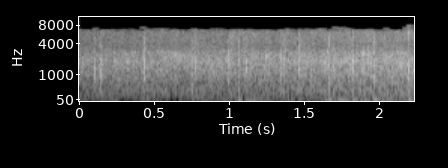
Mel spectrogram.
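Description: Applause from an audience, a dense steady wash of many hands clapping at even loudness for a couple of seconds, with no voices over it.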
